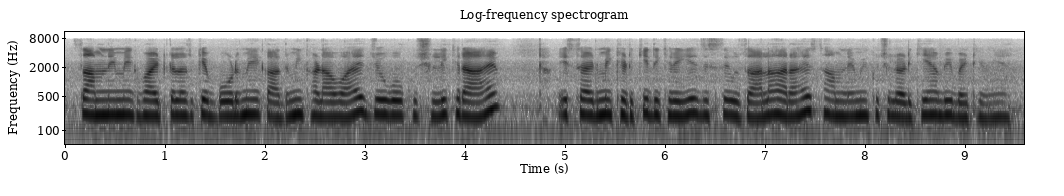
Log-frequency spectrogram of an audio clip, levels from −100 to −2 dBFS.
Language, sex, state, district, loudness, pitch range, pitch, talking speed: Hindi, female, Bihar, Madhepura, -15 LUFS, 195-215 Hz, 205 Hz, 245 wpm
